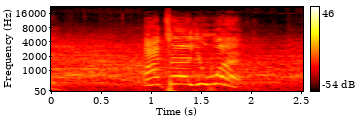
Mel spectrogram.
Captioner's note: crowd cheering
